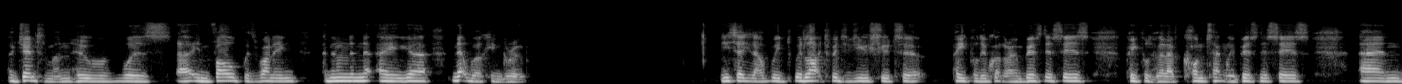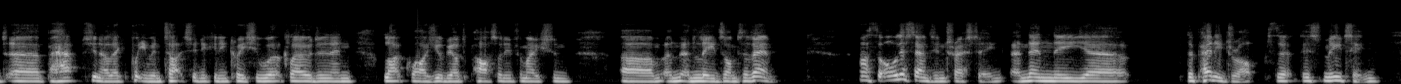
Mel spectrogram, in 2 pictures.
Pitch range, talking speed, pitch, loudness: 140-160 Hz, 185 wpm, 150 Hz, -21 LUFS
